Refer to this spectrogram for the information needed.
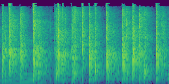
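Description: A short burst of applause from a small group: sharp, crisp hand claps in a quick, slightly uneven rhythm, fairly loud, with no voices over them.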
